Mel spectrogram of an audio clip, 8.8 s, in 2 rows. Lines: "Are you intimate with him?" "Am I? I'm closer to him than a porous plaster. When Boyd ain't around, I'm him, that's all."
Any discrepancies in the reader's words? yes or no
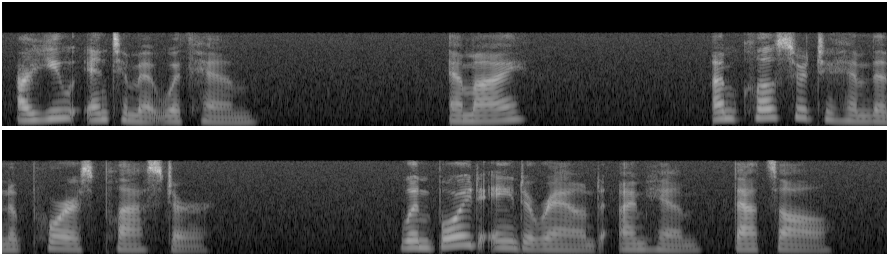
no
